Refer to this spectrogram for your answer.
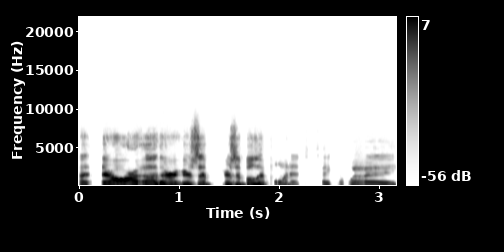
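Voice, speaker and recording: The sound is dry and close with no echo as a man speaks at a fairly quick pace with ordinary pitch variation. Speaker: small business lending presenter. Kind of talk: webinar presentation. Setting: video call webinar. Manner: fast.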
